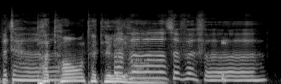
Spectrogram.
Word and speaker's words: Coton de Tulear: Coton de Tulear.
